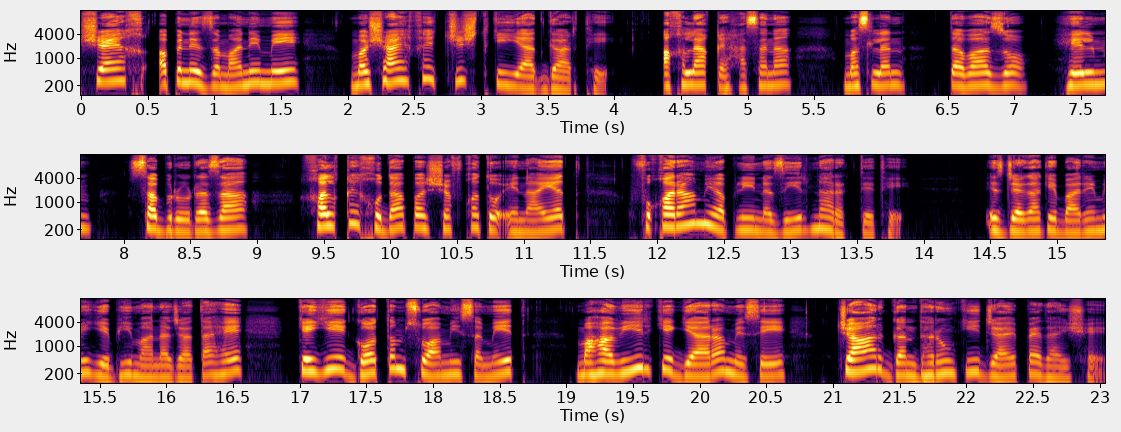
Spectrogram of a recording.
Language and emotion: Urdu, neutral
